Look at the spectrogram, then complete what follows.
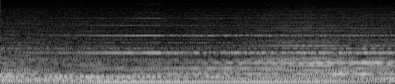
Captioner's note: none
